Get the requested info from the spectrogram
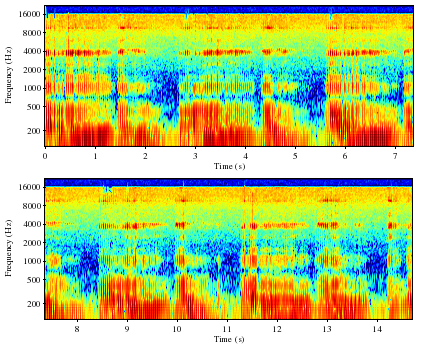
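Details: Merlin the house cat purrs continuously, a deep buzzing rumble pulsing in regular waves roughly every one and a half seconds, nothing else audible.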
